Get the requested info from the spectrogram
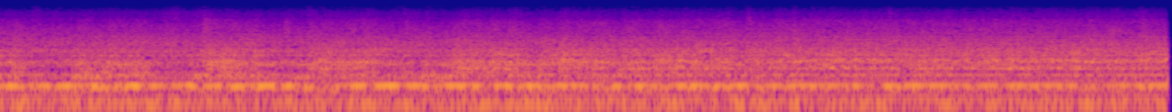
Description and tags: washing machine wash cycle transition
During the wash cycle.
wash, industrial, machine, transition, washing, water, cycle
